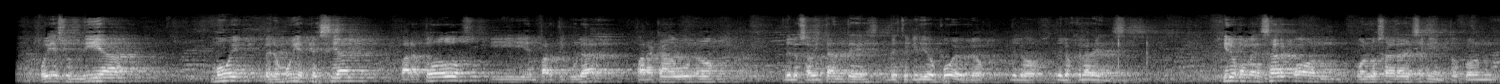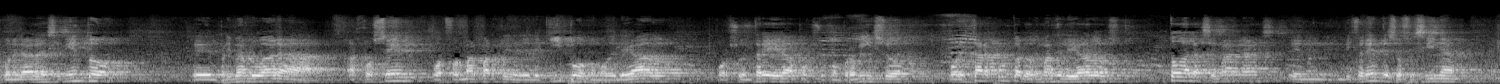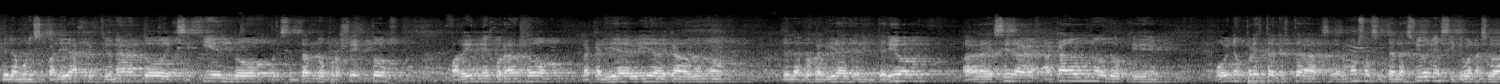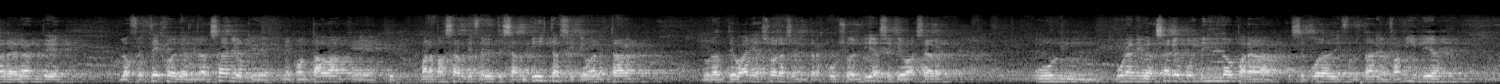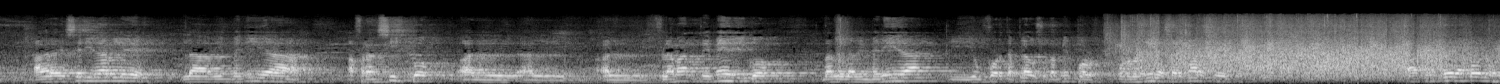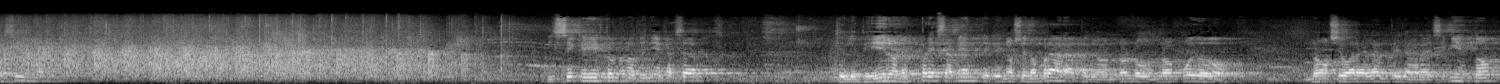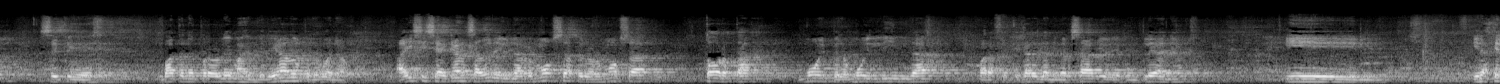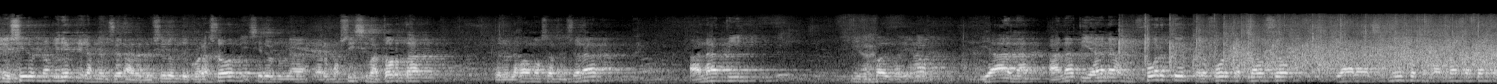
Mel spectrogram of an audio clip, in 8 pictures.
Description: La pujante localidad de Claraz cumplió este martes sus primeros 113 años de vida y, por tal motivo, se desarrollaron una serie de festejos a lo largo de la tarde que contaron con la presencia del propio intendente Arturo Rojas, encargado de dar las palabras alusivas en el marco del nuevo aniversario.
La Asociación Civil de Fomento, a cuyos integrantes se les hizo entrega de la certificación de habilitación definitiva después de tantos años de lucha y compromiso para con la vida institucional del pueblo, se transformó en el epicentro de la celebración por las malas condiciones climáticas reinantes.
